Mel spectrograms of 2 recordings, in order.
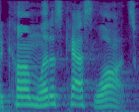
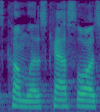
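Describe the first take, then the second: First: Higher, louder and slower, urging; slow, raised plea to cast lots; panicked sailors. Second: Said in the usual way. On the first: Retold or imitated. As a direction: call out like frightened sailors in a storm. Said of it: "are still panicking". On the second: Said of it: "it says".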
